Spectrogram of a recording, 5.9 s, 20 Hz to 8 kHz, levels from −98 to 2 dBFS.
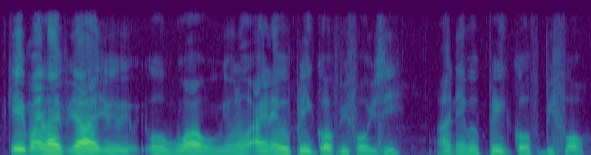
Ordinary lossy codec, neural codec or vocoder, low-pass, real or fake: none; none; 7.2 kHz; real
